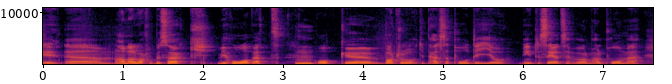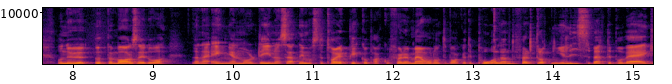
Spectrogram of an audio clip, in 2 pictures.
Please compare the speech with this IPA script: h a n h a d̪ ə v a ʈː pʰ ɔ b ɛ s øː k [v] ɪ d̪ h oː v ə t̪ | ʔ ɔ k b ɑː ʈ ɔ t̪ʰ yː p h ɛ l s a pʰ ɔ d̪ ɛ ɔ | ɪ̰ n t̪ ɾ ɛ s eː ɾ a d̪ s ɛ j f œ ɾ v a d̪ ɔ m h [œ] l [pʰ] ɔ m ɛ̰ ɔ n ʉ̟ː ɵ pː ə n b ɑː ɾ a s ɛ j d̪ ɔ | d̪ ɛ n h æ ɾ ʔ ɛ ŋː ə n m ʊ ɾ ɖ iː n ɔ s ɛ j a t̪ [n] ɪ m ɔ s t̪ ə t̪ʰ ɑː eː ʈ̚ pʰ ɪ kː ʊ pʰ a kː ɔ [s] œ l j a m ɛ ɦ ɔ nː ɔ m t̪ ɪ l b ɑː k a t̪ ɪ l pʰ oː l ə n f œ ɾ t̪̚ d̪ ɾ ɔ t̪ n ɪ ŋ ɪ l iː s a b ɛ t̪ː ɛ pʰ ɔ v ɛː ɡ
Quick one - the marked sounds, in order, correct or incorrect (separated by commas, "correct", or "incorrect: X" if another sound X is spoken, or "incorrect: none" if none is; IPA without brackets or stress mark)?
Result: correct, correct, correct, correct, incorrect: f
